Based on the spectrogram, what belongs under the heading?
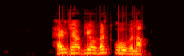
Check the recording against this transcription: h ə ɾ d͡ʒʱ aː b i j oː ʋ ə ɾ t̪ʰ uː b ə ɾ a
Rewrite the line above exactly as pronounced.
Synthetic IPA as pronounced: h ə ɾ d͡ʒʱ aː b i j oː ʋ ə ɾ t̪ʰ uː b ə l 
